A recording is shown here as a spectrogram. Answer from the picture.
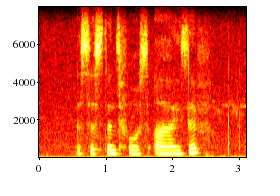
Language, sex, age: English, female, 19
